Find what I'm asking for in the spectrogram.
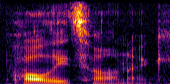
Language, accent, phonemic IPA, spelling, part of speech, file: English, US, /ˌpɑliˈtɑnɪk/, polytonic, adjective, En-us-polytonic.ogg
- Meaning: Having several tones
